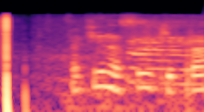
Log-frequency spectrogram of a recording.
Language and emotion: Russian, neutral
